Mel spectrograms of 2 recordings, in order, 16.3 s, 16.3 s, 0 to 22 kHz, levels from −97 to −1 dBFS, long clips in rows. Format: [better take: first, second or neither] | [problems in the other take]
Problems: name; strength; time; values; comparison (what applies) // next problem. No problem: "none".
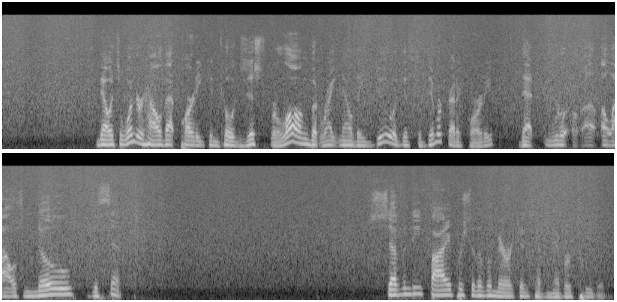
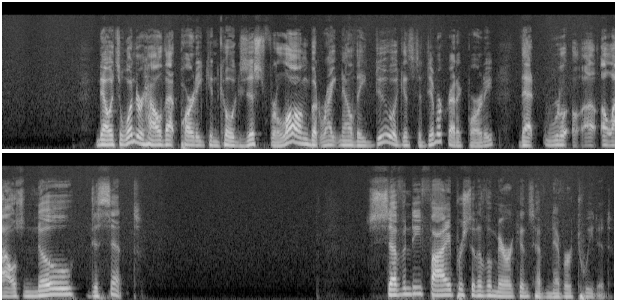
second | hiss; loud; throughout; 3 dB below the speech; faint in the second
